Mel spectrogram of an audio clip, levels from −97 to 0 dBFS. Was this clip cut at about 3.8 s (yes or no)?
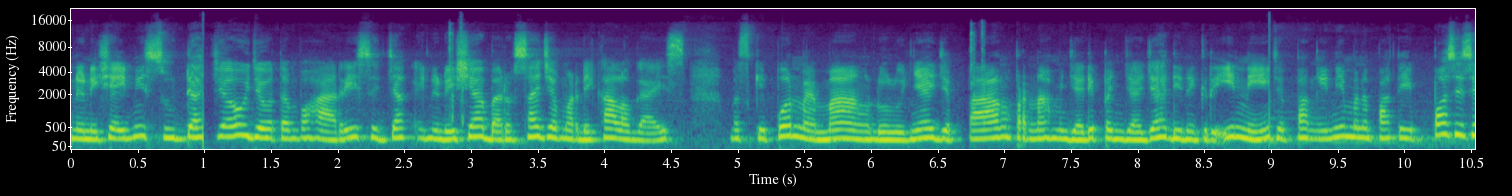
no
